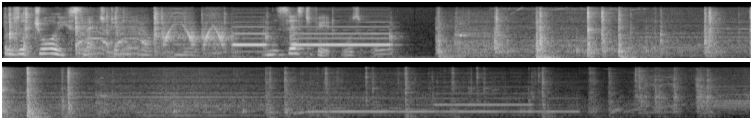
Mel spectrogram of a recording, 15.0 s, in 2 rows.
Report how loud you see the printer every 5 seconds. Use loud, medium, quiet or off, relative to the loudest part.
loud, medium, quiet.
